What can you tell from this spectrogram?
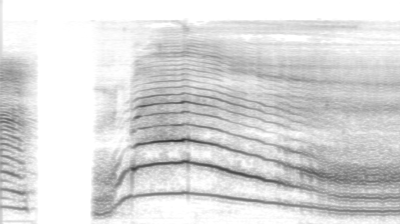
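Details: Angry cat: a brief cry, then a pause and a long rising yowl that levels off and slowly sinks, growing rougher toward the end; quiet otherwise.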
